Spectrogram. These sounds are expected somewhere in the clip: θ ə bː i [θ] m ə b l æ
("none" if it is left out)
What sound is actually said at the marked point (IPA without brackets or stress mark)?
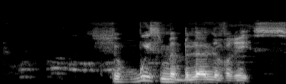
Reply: θ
